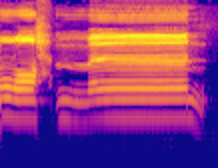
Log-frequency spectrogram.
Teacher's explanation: আলিফের উচ্চারণের সাথে গুন্নার মিশ্রণ ঘটানো যেমন আর রহমান নাকে নিয়ে যাওয়া একটা ভুলটা বললাম স্পষ্ট করে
